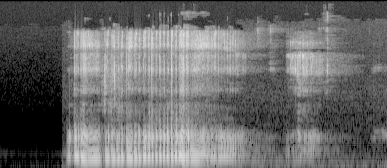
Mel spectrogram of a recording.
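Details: Shih Tzu puppy snoring in its sleep: after a brief silence, one loud, rough, fluttering snore lasting over a second, then a softer trailing breath.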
